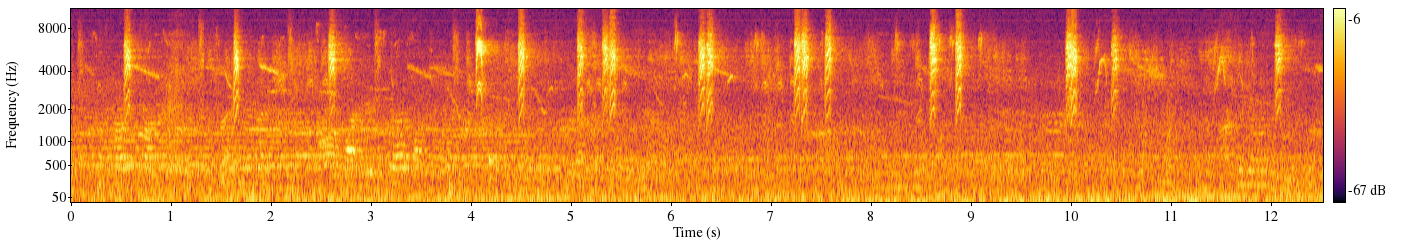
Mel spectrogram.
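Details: In Arunachal Pradesh, a crimson sunbird calls with a rapid series of sharp, high-pitched tsip notes, roughly one or two per second, some paired, over a faint continuous hum.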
